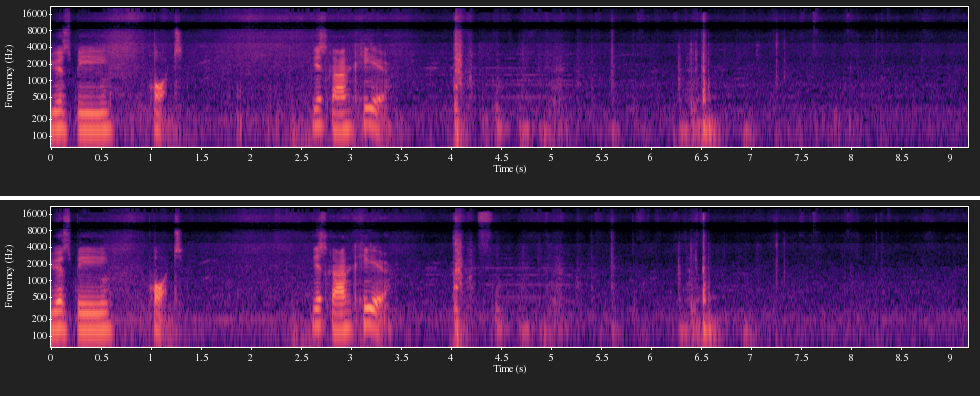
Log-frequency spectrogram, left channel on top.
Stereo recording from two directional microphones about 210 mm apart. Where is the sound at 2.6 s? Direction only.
55° right (ahead or behind).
